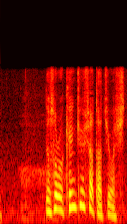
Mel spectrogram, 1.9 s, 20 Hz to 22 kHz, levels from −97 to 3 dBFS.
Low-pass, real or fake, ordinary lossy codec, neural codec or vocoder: 7.2 kHz; real; none; none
